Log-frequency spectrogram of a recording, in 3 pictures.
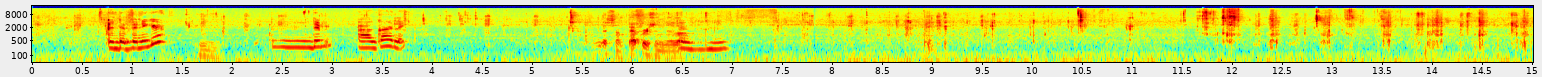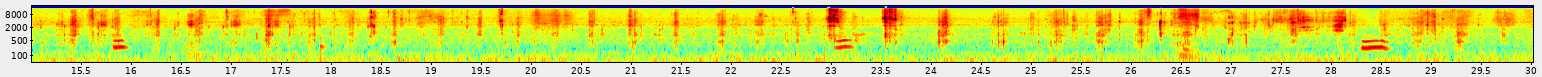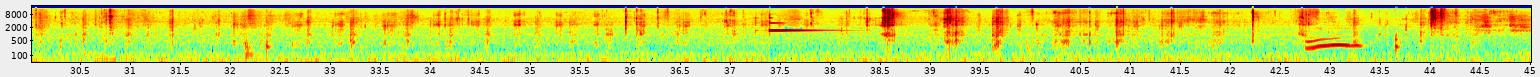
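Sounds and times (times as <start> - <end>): steady low hum: 0.0 - 45.0
chewing and mouth smacks: 3.8 - 5.6, 7.4 - 45.0
short high tone: 37.3 - 38.6.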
